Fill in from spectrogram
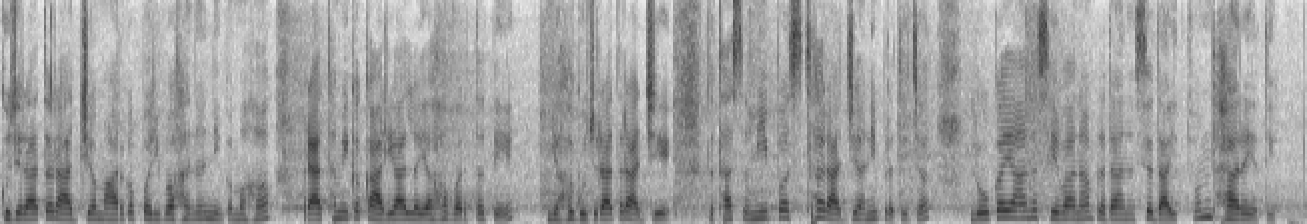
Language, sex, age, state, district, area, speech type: Sanskrit, female, 18-30, Maharashtra, Wardha, urban, read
